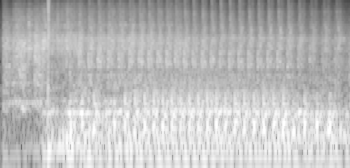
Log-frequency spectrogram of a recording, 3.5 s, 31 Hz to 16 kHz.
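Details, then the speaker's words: 800 HP Subaru WRX STI built boxer engine after breakdown, cranking with clutch and throttle floored after blowing out cylinder: steady fast starter chugging with near-catch but no start; crank no-start, suspected full of fuel. "oh that's the closest it's gotten yet that means it's full of fuel"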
